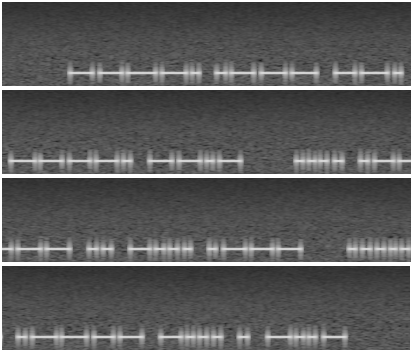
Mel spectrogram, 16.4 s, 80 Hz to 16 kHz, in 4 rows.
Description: Morse code, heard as a keyed tone, hand-sent with a straight key, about 18 wpm, 650 Hz. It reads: 9JG9Q H1IBJ 51BEX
